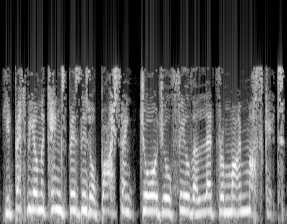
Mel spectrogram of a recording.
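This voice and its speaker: A woman's voice: fairly high pitch, big pitch swings, normal speed, husky, muffled recording, pitched above the performer's own voice, exaggerated voice. A woman voicing a male night guard sergeant, blustering yet deferential, as a character in an audiobook. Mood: challenging. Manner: blustering, then apologetic.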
